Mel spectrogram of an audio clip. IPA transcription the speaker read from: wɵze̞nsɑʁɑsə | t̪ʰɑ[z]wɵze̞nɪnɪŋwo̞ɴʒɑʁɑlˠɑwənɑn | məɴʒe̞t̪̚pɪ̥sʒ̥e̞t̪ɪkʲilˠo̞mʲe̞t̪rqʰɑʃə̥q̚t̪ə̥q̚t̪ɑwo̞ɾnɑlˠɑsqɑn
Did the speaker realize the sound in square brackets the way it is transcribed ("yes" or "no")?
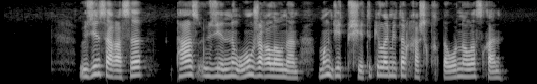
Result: yes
